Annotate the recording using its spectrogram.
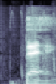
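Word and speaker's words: bhang: on big underscore bomb everybody in DC calls it bang bang right but it's spelled BH aah ang it's a ode to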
